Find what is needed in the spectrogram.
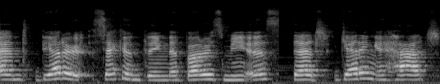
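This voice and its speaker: A woman speaks in a German accent with monotone, flat intonation. Noticeable background noise runs behind her. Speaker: student vlogger. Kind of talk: casual vlog monologue.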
